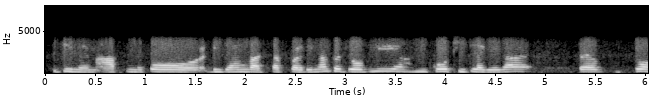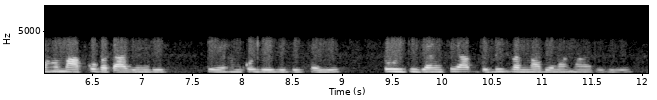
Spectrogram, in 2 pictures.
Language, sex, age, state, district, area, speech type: Hindi, female, 30-45, Madhya Pradesh, Harda, urban, conversation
